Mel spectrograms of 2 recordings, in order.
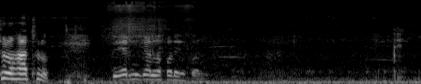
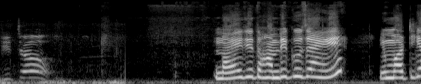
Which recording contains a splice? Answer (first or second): second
